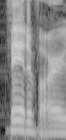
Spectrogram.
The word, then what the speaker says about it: Vanvar: Is it Vanvar or Vanvar? – Vanvar is right. – Vanvar, so three syllables. – Yeah, three syllables.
